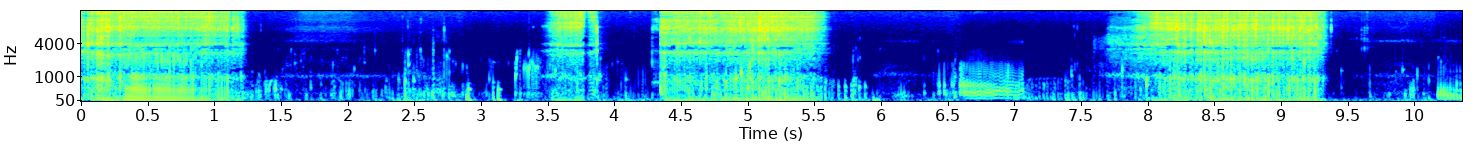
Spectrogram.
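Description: Loud, rough rattling snores on breathing in, separated by quieter breaths out, with a few gurgling stomach noises; ordinary snoring during sleep.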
